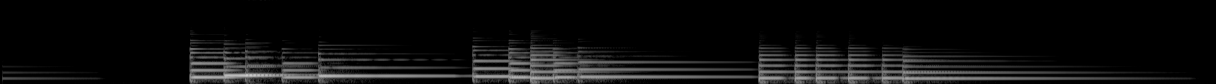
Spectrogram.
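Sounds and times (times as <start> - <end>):
slower verse harmony on piano: 1.9 - 11.8.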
